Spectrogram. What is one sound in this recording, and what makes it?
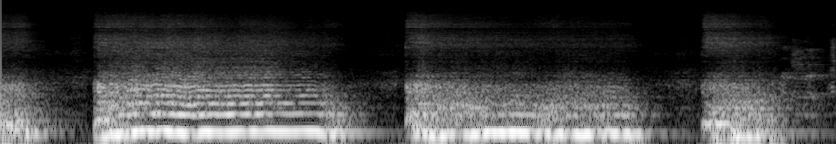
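A young man holds long, low droning notes into a microphone, in breaths with pauses between them.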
